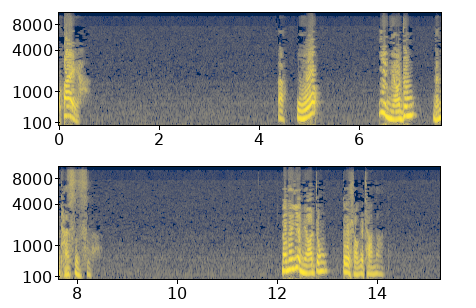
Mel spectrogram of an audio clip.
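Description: An elderly man speaks with animation into a close microphone, in short bursts with pauses.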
